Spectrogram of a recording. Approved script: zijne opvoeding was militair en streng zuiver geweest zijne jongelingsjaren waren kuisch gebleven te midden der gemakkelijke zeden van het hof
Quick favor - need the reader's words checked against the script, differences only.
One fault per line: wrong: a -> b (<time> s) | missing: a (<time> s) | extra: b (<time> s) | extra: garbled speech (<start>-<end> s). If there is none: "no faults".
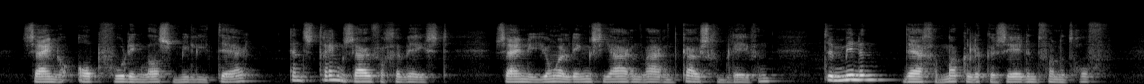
no faults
